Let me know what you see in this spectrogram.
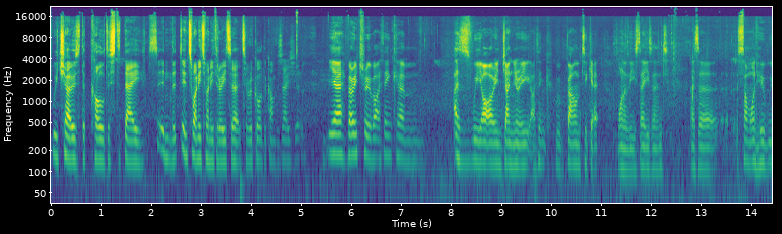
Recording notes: Welcome to a bitterly cold Victoria park for a second time this week. Recorded live in the park. Took a stroll to chat.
